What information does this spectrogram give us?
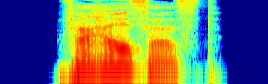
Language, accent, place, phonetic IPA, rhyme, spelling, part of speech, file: German, Germany, Berlin, [fɛɐ̯ˈhaɪ̯səst], -aɪ̯səst, verheißest, verb, De-verheißest.ogg
- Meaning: second-person singular subjunctive I of verheißen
